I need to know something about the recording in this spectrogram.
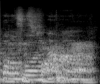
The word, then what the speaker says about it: Bomboná: It's not that hard to pronounce actually. Bomboná. Yeah, Bomboná. So the other thing is that I thought Bomboná would be easy to pronounce.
